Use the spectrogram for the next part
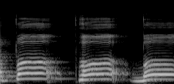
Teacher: खालचा आणि वरचं ओठ एकमेकांवर ठेवून या वर्णाचा आपल्याला उच्चार करावा लागतो. त्याला आपण ओष्ठ वर्ण असं म्हणत असतो.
